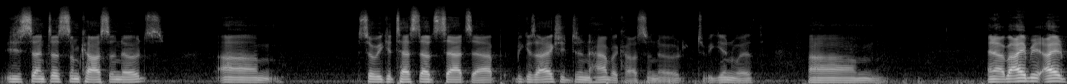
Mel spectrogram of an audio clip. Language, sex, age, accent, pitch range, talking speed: English, male, 30-49, American, 110-130 Hz, 170 wpm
